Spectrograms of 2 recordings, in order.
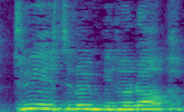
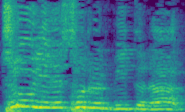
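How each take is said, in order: First: It is mumbled weakly inside the mouth. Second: It is declared loudly and forcefully.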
